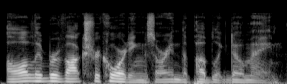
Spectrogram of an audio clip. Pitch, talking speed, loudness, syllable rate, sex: 115 Hz, 165 wpm, -17 LUFS, 5.7 syllables/s, male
